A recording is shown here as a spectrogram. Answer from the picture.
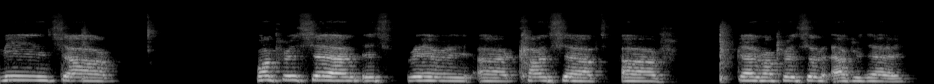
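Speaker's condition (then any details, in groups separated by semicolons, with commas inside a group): Down syndrome; congenital, two holes in heart, open heart surgery under 5 months, four major ear surgeries, small ear canals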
